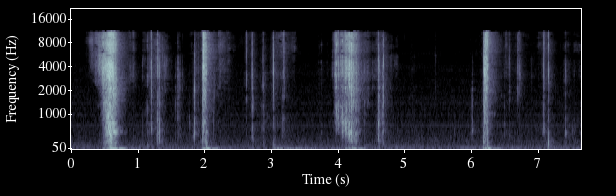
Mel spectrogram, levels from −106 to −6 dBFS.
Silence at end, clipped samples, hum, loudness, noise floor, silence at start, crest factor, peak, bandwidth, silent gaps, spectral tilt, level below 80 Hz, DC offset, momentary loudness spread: 1.35 s; under 0.1%; none; -29 LUFS; -75 dBFS; 0.35 s; 28 dB; -8 dBFS; 11.5 kHz; none; 1.5 dB/octave; -64 dBFS; under 0.1%; 28 LU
